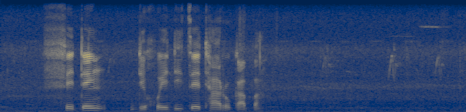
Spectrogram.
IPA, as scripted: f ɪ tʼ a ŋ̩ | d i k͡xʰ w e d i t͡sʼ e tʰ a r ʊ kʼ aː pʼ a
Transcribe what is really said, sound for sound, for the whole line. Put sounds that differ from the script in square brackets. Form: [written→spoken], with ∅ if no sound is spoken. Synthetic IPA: f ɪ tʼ [a→e] ŋ̩ | d i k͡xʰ w e d i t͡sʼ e tʰ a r ʊ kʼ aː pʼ a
